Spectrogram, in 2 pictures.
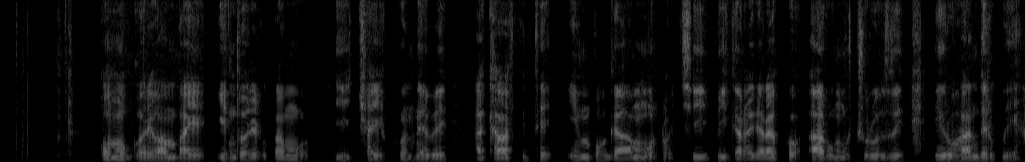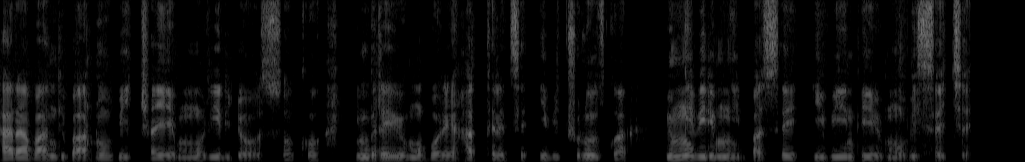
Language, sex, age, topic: Kinyarwanda, male, 18-24, finance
